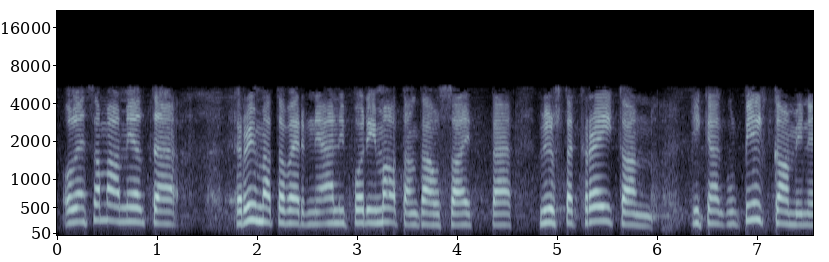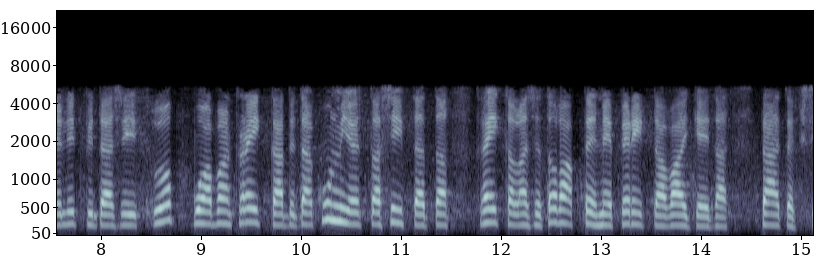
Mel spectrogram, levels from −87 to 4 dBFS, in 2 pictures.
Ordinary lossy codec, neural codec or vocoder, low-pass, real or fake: none; codec, 24 kHz, 0.9 kbps, WavTokenizer, medium speech release version 2; 5.4 kHz; fake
